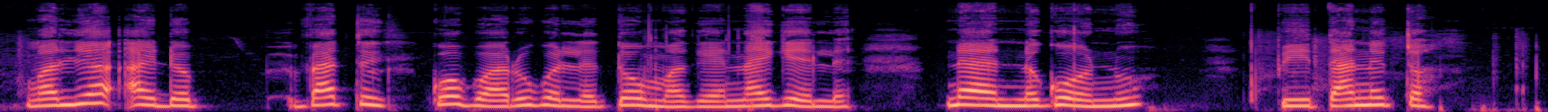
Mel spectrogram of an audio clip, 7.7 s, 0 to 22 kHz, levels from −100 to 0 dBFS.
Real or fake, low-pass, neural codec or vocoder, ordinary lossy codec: real; 19.8 kHz; none; none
